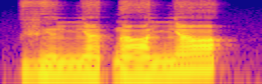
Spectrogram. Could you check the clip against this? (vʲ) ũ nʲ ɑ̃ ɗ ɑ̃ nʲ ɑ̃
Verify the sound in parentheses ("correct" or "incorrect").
correct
